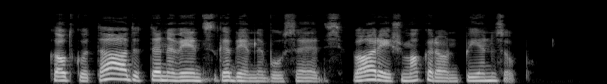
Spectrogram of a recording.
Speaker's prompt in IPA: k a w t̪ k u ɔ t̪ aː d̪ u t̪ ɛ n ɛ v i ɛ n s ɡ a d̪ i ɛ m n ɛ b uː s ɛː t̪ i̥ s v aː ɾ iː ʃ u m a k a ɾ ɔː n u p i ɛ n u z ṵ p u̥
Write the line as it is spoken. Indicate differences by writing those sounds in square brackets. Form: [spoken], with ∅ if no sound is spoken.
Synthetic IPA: k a w t̪ k u ɔ t̪ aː d̪ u t̪ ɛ n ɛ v i ɛ n s ɡ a d̪ i ɛ m n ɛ b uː s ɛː [d̪] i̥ s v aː ɾ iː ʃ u m a k a ɾ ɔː n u p i ɛ n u z ṵ p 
